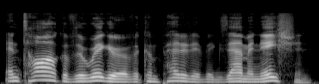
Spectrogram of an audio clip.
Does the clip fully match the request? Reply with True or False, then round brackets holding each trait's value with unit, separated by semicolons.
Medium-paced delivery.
True (170 wpm)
